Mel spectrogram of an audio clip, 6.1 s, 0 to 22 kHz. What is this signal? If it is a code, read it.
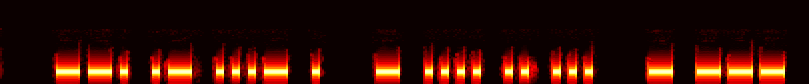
Morse code, heard as a keyed tone, about 20 wpm, 600 Hz. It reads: GAVE THIS TO
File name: the old man and the sea / the old man and the sea part 1 20wpm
